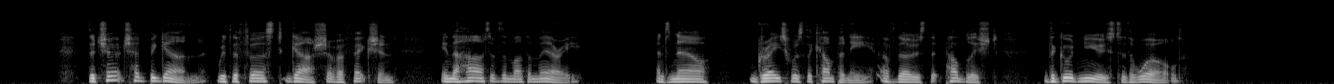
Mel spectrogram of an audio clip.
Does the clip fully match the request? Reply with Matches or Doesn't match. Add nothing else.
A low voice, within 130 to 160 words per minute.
Matches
